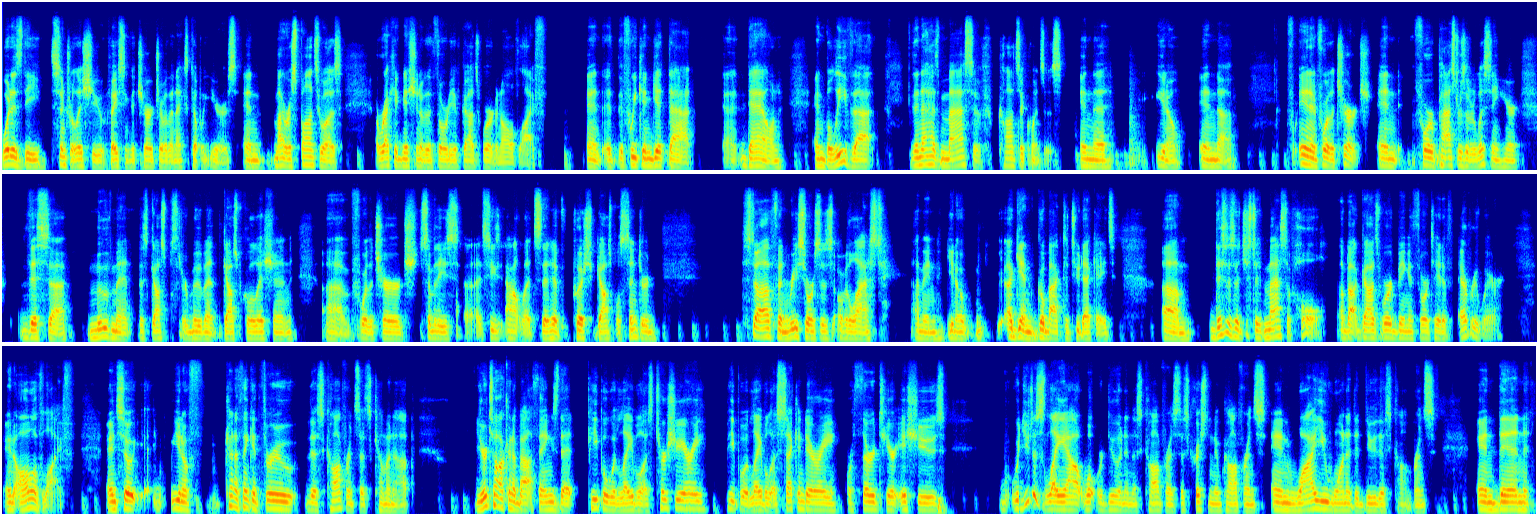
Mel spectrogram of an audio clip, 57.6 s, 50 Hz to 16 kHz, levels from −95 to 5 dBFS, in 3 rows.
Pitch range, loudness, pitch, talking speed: 105-120 Hz, -26 LUFS, 110 Hz, 185 wpm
